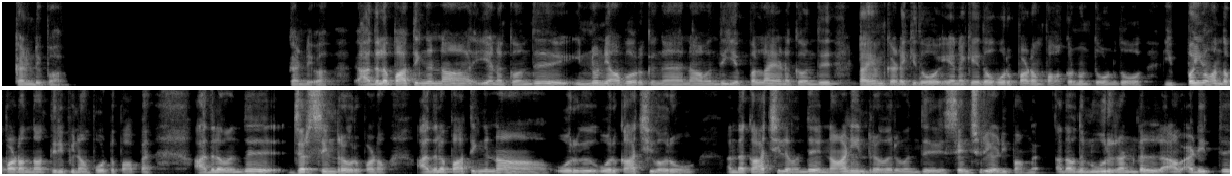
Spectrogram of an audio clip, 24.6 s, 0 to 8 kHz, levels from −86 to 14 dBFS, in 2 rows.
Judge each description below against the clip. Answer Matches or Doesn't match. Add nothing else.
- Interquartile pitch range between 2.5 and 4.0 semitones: Doesn't match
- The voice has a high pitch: Doesn't match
